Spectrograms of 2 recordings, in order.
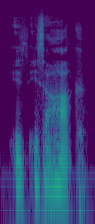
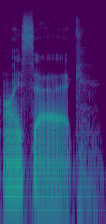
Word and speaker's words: Izak: Everyone thinks because it's written differently, like normally Isaac is spelled I-S-S-A-C or I-S-A-A-C, that my name, spelled I-Z-A-K, is pronounced like Isaac or Isaac or something like, no, it's just Isaac, just literally, it's so much more simple than I-S-S-A-C, it's like Isaac, no, Isaac, with a Z and a K, because that's the noises that they make.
